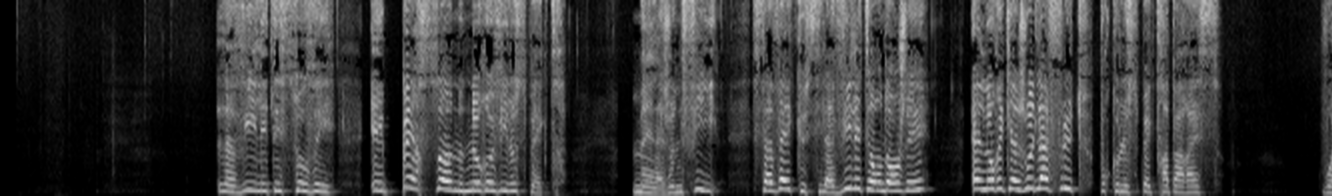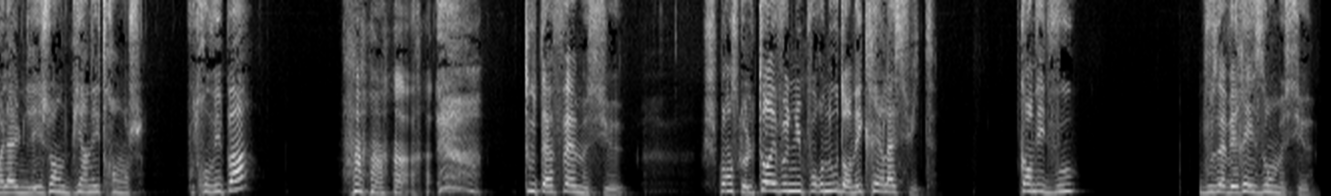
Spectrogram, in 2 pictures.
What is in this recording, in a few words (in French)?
Voix petit garcon, Jeu vidéo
